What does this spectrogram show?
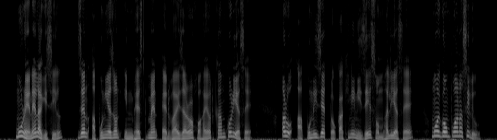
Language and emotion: Assamese, surprised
